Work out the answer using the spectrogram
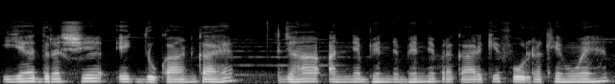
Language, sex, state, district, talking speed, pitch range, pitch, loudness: Hindi, male, Madhya Pradesh, Bhopal, 155 wpm, 120-130 Hz, 125 Hz, -17 LUFS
